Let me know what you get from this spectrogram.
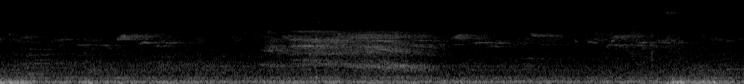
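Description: Birds chirping now and then, in short high calls, over a steady low rumble of outdoor background noise.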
